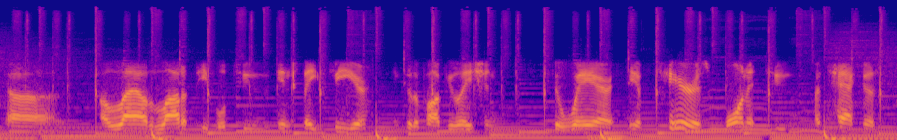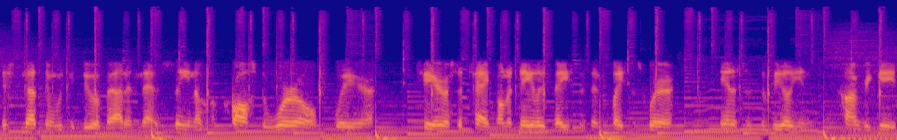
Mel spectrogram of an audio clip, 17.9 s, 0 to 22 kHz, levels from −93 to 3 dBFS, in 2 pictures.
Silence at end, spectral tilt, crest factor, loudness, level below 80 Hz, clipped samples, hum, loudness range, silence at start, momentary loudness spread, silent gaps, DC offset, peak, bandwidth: 0 s; -5.5 dB/octave; 18 dB; -27 LUFS; -38 dBFS; under 0.1%; none; 3 LU; 0 s; 11 LU; none; under 0.1%; -10 dBFS; 17.5 kHz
